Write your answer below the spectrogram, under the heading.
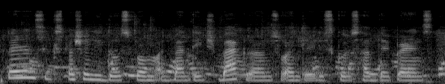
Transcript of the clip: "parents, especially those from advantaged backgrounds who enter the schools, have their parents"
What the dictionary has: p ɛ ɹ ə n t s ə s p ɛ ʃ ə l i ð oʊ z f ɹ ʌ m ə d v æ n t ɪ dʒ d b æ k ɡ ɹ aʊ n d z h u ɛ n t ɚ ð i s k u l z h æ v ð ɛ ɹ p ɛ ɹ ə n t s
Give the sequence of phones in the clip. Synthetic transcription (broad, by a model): p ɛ ɹ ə n t s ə s p ɛ ʃ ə l i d oʊ s f ɹ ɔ m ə d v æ n t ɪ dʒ b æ k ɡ ɹ aʊ n d s h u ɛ n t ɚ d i s k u l s h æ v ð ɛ ɹ p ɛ ɹ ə n t s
